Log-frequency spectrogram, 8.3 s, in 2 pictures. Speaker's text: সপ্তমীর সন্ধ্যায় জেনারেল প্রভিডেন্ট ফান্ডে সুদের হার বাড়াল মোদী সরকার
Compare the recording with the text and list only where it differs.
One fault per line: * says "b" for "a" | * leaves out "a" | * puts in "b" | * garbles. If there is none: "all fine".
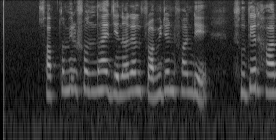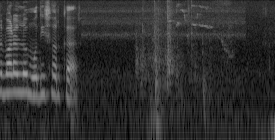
all fine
